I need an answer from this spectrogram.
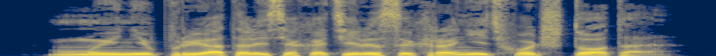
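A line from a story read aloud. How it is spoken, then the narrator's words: Near growl. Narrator (Russian): почти прорычал Вячеслав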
